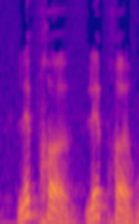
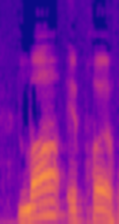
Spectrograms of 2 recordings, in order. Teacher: L'épreuve, les, et, when we cancel e or a from the article, le, la, like that, and because we have a vowel in the word, Okay, we pronounce this article, le or la, with this vowel letter cancelled or cancelled vowel letter, with the next word as only one word.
